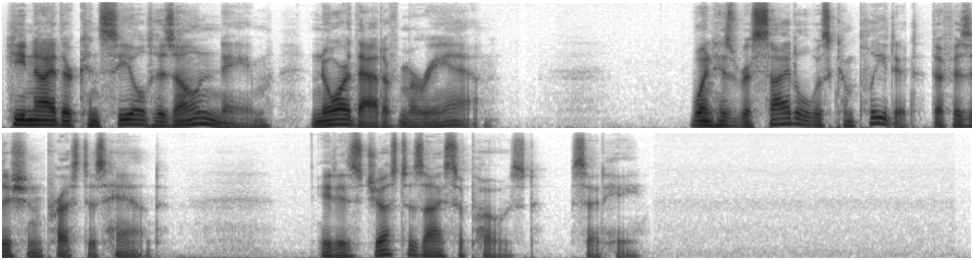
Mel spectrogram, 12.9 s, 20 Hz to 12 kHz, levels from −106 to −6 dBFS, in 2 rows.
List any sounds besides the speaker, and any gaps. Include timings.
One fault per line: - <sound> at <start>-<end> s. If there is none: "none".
none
